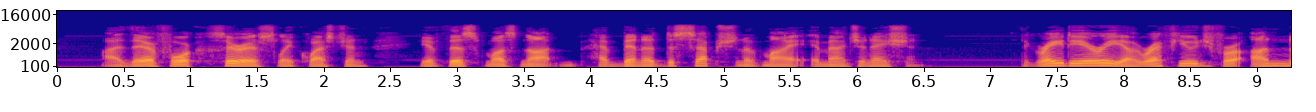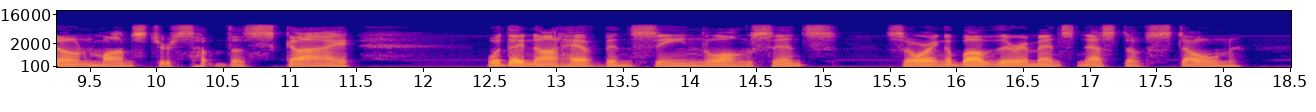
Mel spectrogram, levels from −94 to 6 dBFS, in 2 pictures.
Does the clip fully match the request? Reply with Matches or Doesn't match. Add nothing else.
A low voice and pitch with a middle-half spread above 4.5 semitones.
Matches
